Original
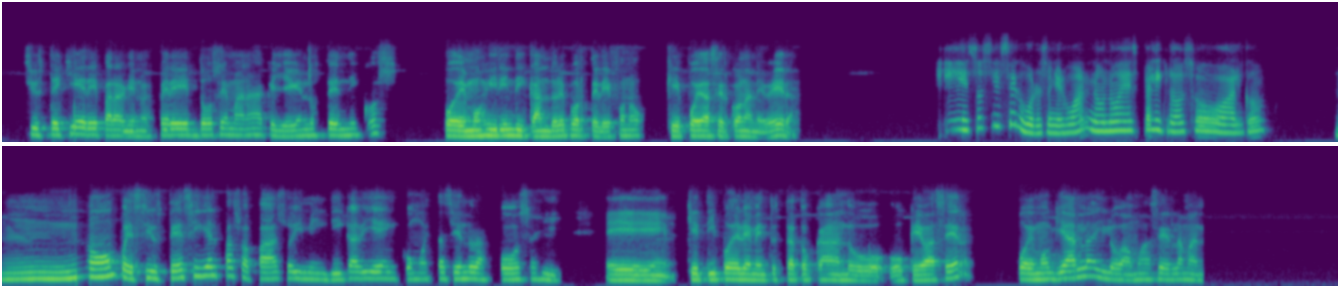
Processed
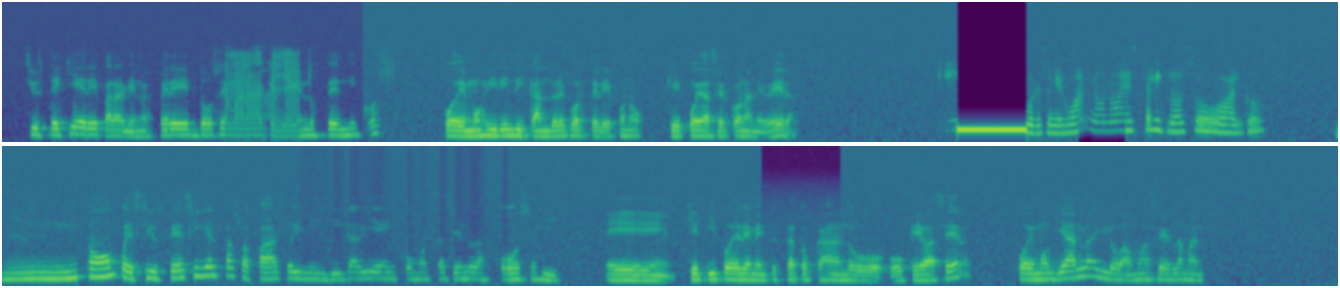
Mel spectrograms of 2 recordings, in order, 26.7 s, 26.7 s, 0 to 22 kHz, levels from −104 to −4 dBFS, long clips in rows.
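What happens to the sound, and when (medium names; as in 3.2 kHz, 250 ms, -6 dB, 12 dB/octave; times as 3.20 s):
2.23–2.98 s: spectrum-flattening compressor 4:1
3.61 s: noise floor step -57 dB -46 dB
9.55–10.25 s: bleep 261 Hz -16.5 dBFS
10.76–11.24 s: high-pass 760 Hz
16.34–18.42 s: compression 2.5:1, threshold -35 dBFS
20.95–21.75 s: distance through air 150 m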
